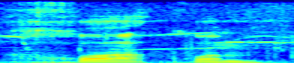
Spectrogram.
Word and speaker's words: Xwaaqw'um: And I just wanted everybody to know how to pronounce this wonderful word for this wonderful place. Xwaaqw'um.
